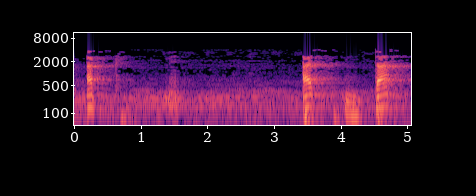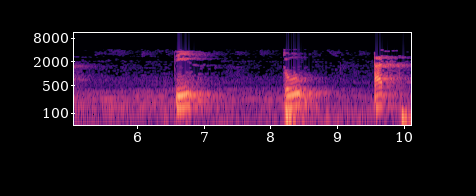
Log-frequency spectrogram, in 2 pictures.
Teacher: Dengan sifat, memiliki sifat hamz, suaranya kuat, tapi juga memiliki kelemahan dari sisi hamznya. Bersamaan keluarnya suara juga ada sedikit nafas yang keluar.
